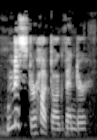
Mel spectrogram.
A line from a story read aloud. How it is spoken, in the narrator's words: Amu exclaimed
